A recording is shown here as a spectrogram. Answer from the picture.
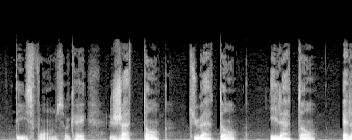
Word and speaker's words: j'attends: So the first form will be j'attends, j'attends, okay? You get D and S, well, basically you don't pronounce them, okay? And then you get only the sound attends, nasal here, en, en, j'attends, okay?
